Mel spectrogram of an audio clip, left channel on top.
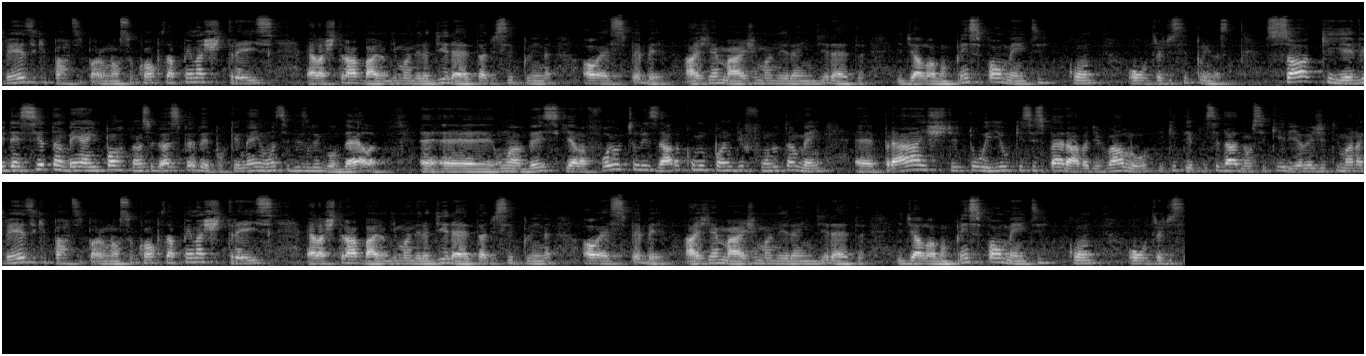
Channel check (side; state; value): right; drops out; at 11.9 s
